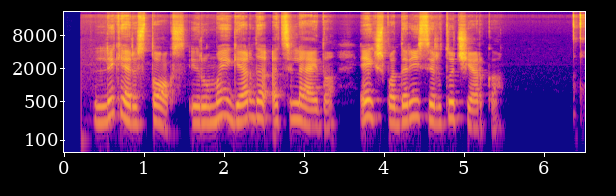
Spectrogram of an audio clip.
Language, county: Lithuanian, Vilnius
